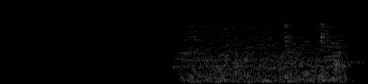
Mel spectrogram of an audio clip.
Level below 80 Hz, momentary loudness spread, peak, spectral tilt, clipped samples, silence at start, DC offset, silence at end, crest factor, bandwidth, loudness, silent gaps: -88 dBFS; 7 LU; -34 dBFS; -3 dB/octave; under 0.1%; 1.7 s; under 0.1%; 0 s; 22 dB; 9 kHz; -53 LUFS; none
